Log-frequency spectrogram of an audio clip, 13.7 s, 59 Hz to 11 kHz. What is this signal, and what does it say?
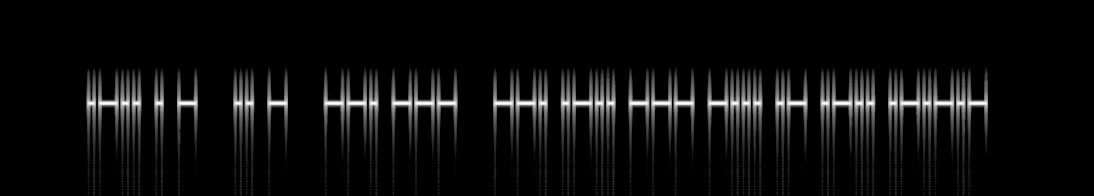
Morse code, heard as a keyed tone, about 17 wpm, 700 Hz. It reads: LET IT GO GLOBAL.
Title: Sentences from Top 1200 Words 17wpm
